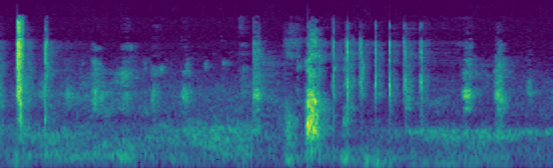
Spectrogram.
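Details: Pomeranian dog: a few sharp, high yaps scattered over a quiet background, then a quick run of about eight short yips around the middle, followed by softer scattered sounds.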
